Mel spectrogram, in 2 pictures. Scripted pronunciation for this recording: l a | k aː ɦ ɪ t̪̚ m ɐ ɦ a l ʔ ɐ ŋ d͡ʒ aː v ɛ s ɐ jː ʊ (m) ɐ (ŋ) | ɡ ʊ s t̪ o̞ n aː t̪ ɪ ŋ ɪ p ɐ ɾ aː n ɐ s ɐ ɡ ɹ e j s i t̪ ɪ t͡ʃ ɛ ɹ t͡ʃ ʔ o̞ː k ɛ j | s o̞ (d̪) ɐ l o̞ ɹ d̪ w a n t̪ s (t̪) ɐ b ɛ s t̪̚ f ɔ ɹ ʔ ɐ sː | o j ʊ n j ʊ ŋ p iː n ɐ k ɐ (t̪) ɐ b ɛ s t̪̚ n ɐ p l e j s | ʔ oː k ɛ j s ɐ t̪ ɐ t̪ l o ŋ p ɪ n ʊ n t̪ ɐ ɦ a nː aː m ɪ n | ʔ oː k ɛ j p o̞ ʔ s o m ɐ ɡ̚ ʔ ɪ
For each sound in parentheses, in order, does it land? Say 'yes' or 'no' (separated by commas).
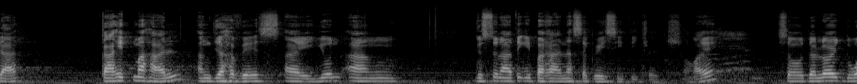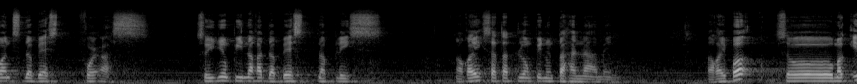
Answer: no, yes, yes, no, no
